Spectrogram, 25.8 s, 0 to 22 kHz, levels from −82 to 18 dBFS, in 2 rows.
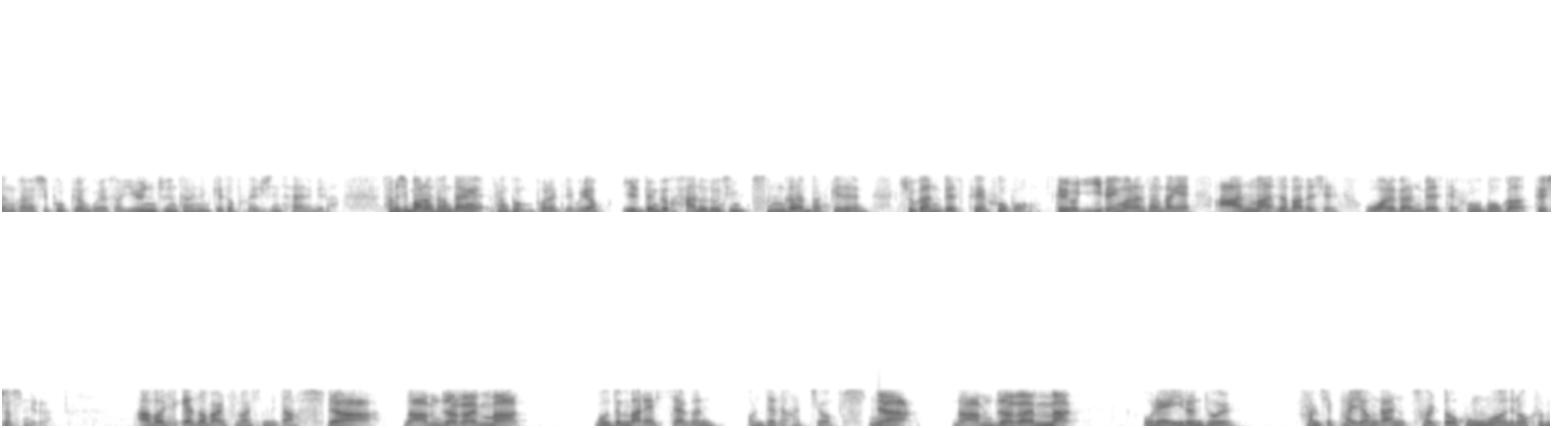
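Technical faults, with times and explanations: throughout, G.729 codec: the speech sounds rough, slightly synthetic and dull with nothing above 4 kHz, which fits G.729A at 8 kbit/s rebuilding speech from filter, pitch and sparse pulses.
2.02–2.17, 6.31–6.38, 10.57–10.63, 14.31–14.36 and 19.37–19.46, VoIP packet loss concealed by the speech codec: brief buzzy or noisy, fading smears where 30 ms of audio vanished (60 ms at 6.31). The decoder extrapolated from its last pitch and filter, and the sound stays weak for a short while after each gap.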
